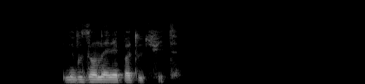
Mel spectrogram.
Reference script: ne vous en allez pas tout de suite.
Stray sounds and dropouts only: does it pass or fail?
pass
